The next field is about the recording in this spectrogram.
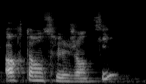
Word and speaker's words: Hortense Le Gentil: So it's Hortense, in French you say Hortense Le Gentil, but in America you can say Hortense Le Gentil.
